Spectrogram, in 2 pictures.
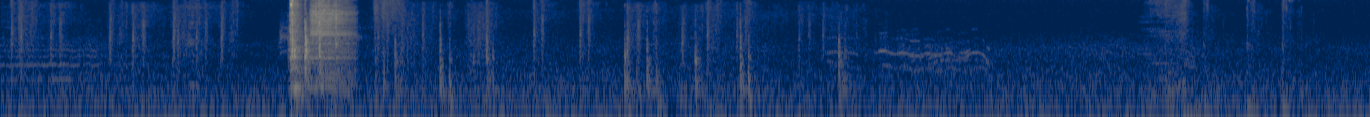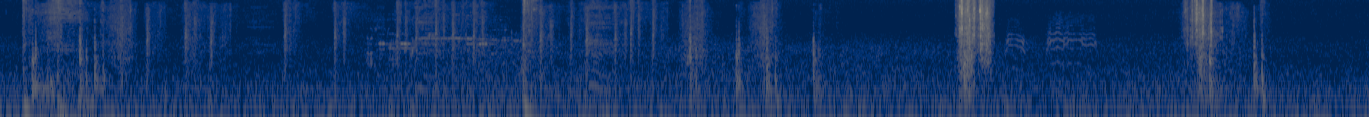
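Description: Quick clicks and soft thuds sound one after another.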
